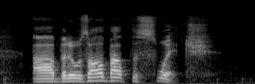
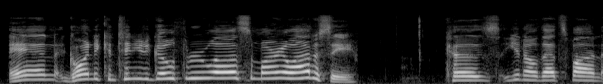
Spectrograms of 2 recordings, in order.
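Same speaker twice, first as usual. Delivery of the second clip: high playful voice; 9 semitones higher than usual. Acted.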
